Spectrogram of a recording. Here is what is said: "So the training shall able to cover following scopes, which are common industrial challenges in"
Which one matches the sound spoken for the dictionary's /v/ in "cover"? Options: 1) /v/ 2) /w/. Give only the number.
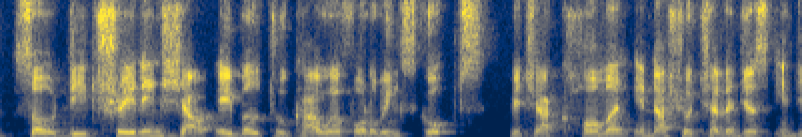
2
